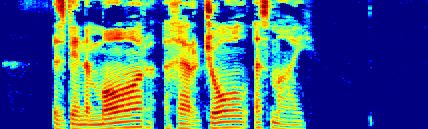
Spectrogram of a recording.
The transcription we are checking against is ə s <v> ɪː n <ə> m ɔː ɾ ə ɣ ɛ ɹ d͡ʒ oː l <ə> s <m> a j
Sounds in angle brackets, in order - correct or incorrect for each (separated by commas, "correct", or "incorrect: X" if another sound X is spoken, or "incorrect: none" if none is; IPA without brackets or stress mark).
correct, correct, correct, correct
